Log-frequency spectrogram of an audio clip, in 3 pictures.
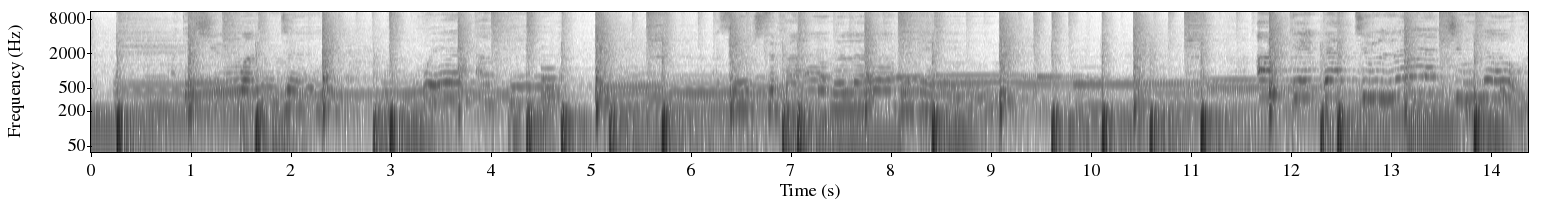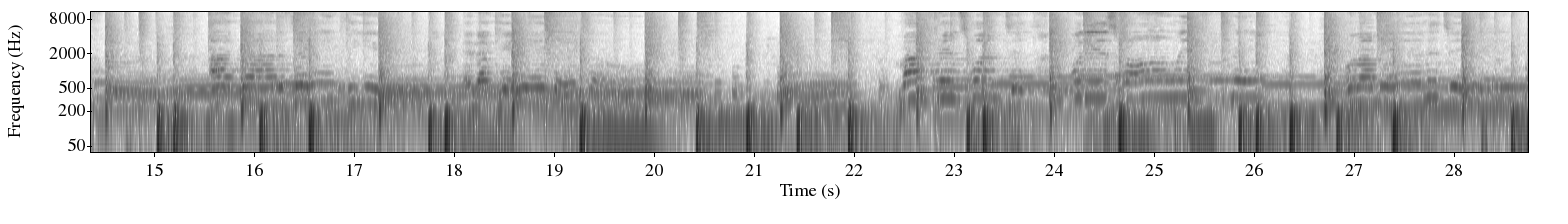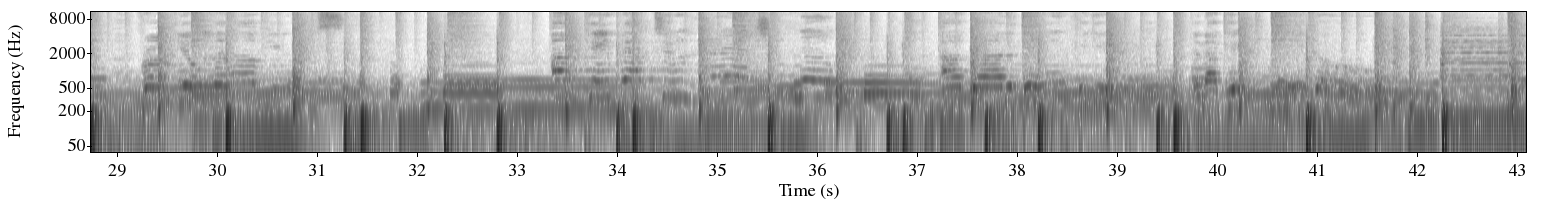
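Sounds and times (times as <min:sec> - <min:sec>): drum kit beat: 0:00.0 - 0:43.0
electric bass guitar line: 0:00.0 - 0:43.0
keyboard chords: 0:00.0 - 0:43.0
woman singing: 0:00.8 - 0:04.8, 0:06.2 - 0:09.5, 0:11.5 - 0:20.5, 0:22.4 - 0:31.8, 0:33.3 - 0:42.0.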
